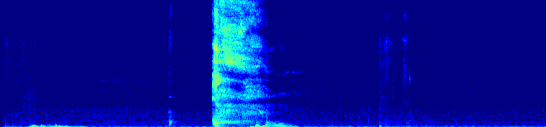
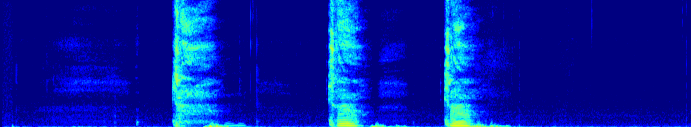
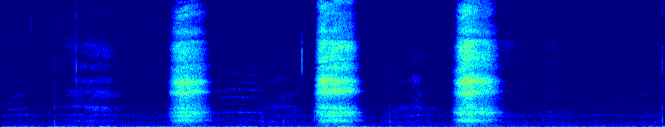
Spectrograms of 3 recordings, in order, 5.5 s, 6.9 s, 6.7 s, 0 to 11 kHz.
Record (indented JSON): {
  "cough_length": "5.5 s",
  "cough_amplitude": 3437,
  "cough_signal_mean_std_ratio": 0.31,
  "three_cough_length": "6.9 s",
  "three_cough_amplitude": 3494,
  "three_cough_signal_mean_std_ratio": 0.38,
  "exhalation_length": "6.7 s",
  "exhalation_amplitude": 1953,
  "exhalation_signal_mean_std_ratio": 0.37,
  "survey_phase": "beta (2021-08-13 to 2022-03-07)",
  "age": "18-44",
  "gender": "Female",
  "wearing_mask": "No",
  "symptom_fatigue": true,
  "smoker_status": "Never smoked",
  "respiratory_condition_asthma": false,
  "respiratory_condition_other": false,
  "recruitment_source": "REACT",
  "submission_delay": "1 day",
  "covid_test_result": "Negative",
  "covid_test_method": "RT-qPCR"
}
